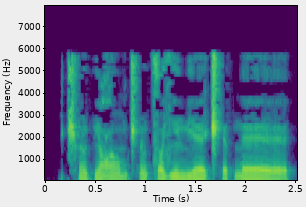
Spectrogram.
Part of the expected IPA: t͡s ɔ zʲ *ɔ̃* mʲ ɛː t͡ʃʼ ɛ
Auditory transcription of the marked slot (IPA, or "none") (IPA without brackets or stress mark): ə̃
